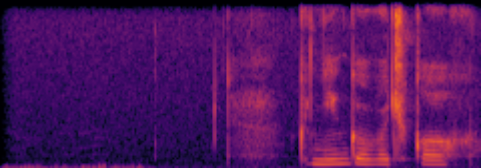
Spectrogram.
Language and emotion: Russian, sad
